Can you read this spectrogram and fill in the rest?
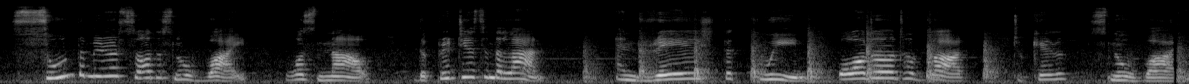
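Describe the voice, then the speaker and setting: A woman narrating a fairy tale as a storyteller, in measured, deliberate short phrases. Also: on the high side, a little hiss or hum, poor audio. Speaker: storyteller and host.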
